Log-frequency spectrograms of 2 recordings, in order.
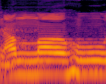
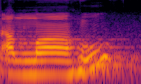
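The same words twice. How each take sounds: First: The final vowel is drawn out long. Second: The final vowel is short. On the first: The speaker calls it wrong. "tak boleh. Hu jangan panjang" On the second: The speaker calls it right. "hu tebal. Hu satu satu harakat, jangan panjangkan"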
